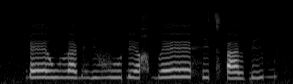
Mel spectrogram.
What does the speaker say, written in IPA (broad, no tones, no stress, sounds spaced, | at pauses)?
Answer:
ɽ ɛː w l a ɖʱ i v u ɗ e χ b ɛː h i t͡sʼ a l ɗ i b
